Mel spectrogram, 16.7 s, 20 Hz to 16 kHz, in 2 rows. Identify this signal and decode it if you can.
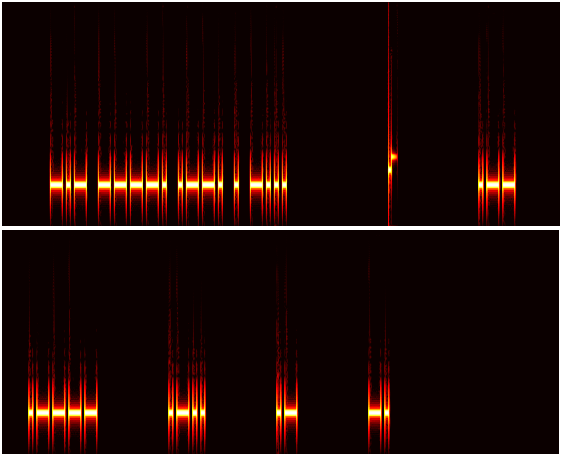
Morse code, heard as a keyed tone, about 20 wpm, spaced as for 10 wpm, 700 Hz. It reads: K9PEB W1LAN
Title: USA Call Signs - 5 Characters - 6x Character Spacing - 20wpm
